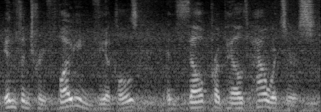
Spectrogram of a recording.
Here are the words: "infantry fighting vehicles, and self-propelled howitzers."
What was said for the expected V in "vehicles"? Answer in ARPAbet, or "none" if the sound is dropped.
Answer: V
